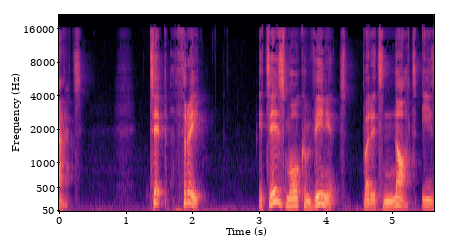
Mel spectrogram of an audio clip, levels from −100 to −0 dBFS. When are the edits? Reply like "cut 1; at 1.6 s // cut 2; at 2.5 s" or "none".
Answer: cut 1; at 1.1 s // cut 2; at 2.8 s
